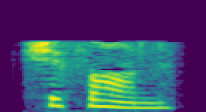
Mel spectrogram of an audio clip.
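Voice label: "chiffon", English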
